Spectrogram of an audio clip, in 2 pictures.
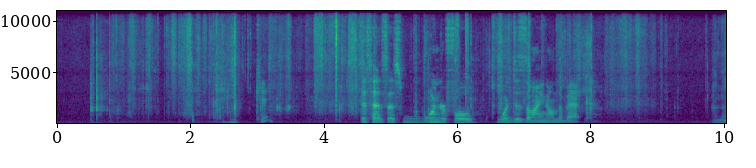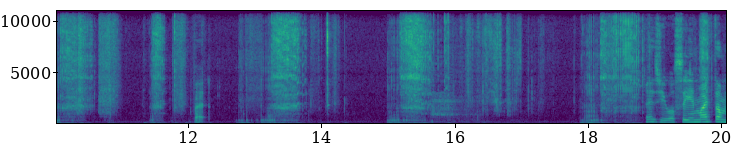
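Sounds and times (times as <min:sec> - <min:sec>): paper handling: 0:00.6 - 0:09.2, 0:15.6 - 0:17.4.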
